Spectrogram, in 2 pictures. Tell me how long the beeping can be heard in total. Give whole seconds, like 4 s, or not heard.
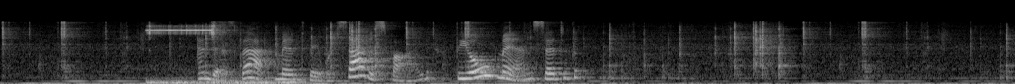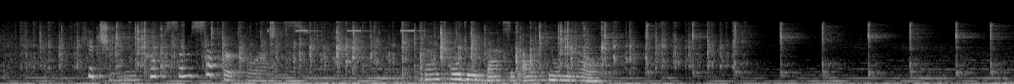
3 s.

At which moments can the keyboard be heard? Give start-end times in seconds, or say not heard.
10.2-17.6.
